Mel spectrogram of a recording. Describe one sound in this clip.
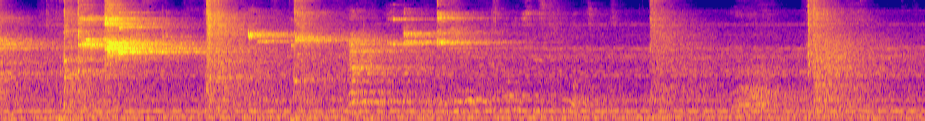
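Shuttlecocks are struck with sharp pops of badminton rackets in a large echoing hall.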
